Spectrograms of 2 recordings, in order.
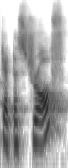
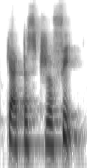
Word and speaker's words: catastrophe: It is not catastrophe. It is catastrophe. Something that is pronounced as apostrophe.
